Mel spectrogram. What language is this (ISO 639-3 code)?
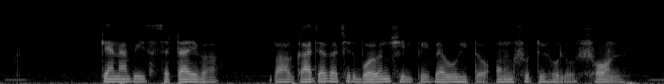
ben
